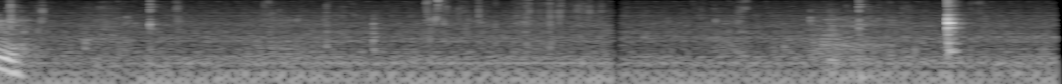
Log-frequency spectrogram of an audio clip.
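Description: A person chewing a mouthful of creamy crawfish and shrimp fettuccine, with soft wet chewing and squishing. It opens with a brief falling "mm" hum, and a single sharp click comes near the end.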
